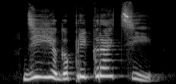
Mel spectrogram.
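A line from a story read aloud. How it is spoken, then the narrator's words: Shout. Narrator (Russian): закричала Ольга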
